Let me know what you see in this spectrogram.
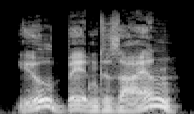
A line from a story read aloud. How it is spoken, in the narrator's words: Stainer couldn't quite hide his surprise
